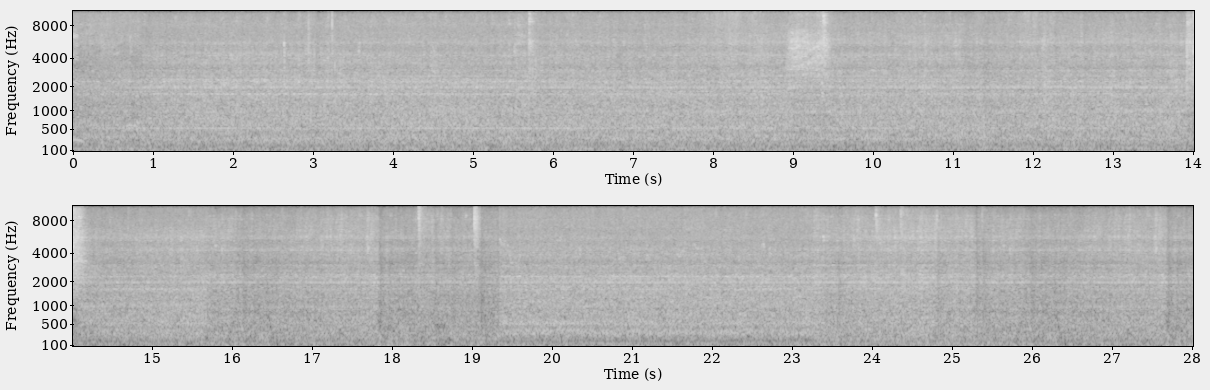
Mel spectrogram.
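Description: Steady mechanical running noise with a faint constant hum, broken by a few sharp clicks and knocks.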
